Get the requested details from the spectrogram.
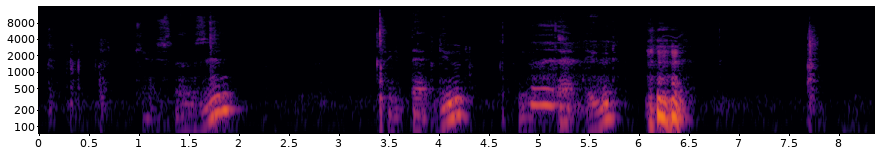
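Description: Playing cards tap and slide on a wooden table.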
